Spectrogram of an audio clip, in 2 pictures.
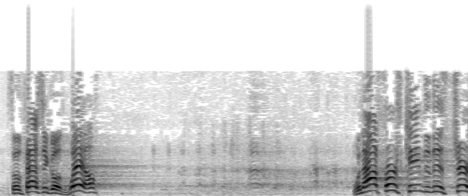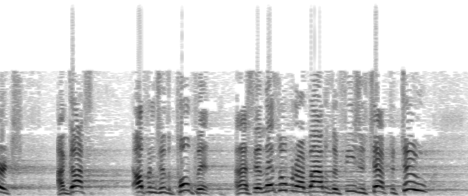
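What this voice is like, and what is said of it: Put-on Southern accent. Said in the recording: “I can't tell the story without a Southern accent.”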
